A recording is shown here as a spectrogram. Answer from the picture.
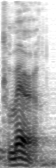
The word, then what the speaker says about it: Camara: But I mean, how I came about, you know, it was, you actually said it right, Tony Camara. – Uh-huh. – But nowadays, I just say camera because everybody always says camera to the point where I got tired of, like, explaining myself.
